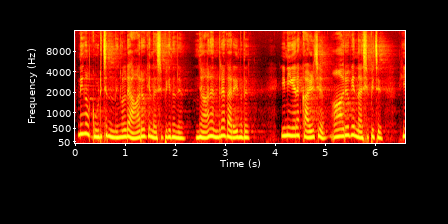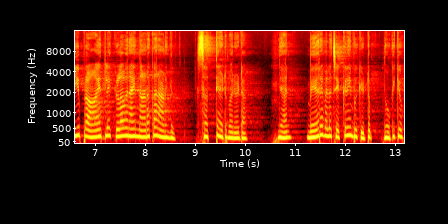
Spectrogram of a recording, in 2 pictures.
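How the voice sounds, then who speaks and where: A woman's voice: mid-range voice, brisk, mellow, close to an everyday voice. A woman storyteller voicing a strict young woman who scolds and teases her fiancé. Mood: scolding. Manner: scolding, teasing. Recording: reverberant echoey room.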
